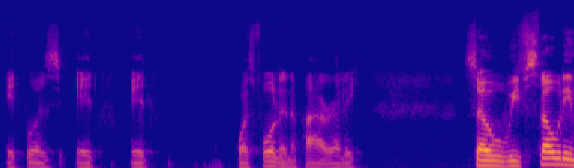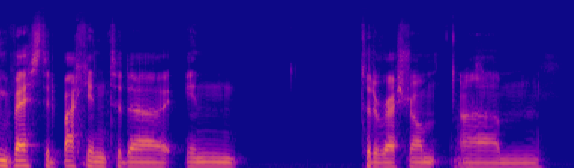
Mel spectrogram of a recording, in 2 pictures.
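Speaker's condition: Stutter; about five times worse when speaking German; repeated words

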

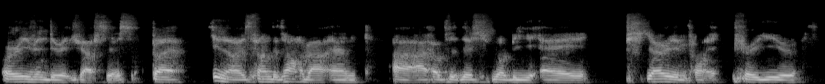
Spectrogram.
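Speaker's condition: Spinal muscular atrophy; congenital, progressive muscle wasting, tongue, wheelchair since about two

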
